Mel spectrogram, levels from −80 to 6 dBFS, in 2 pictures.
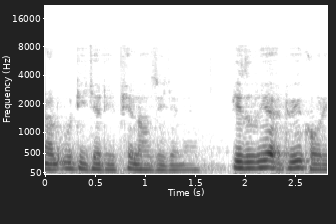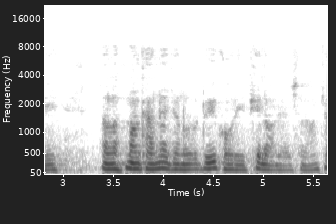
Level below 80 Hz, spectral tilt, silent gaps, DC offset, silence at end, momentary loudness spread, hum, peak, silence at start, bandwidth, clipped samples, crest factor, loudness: -56 dBFS; -10 dB/octave; none; under 0.1%; 0 s; 14 LU; none; -8 dBFS; 0 s; 8.2 kHz; under 0.1%; 18 dB; -26 LUFS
